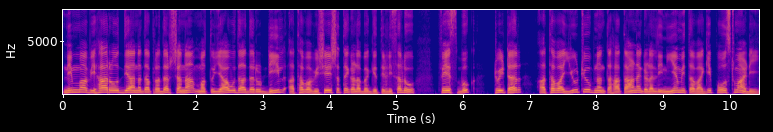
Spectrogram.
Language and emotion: Kannada, neutral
